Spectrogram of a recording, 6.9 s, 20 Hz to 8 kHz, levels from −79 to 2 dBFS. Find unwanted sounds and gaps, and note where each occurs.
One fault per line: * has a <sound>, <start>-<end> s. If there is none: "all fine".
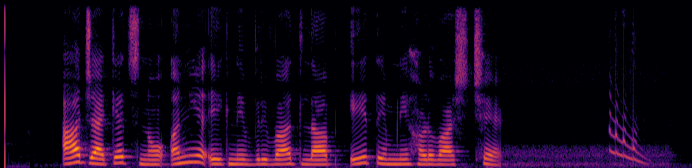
* has a chirp, 6.1-6.5 s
